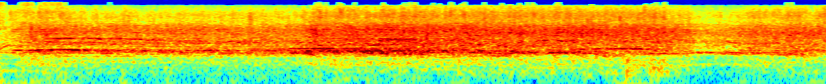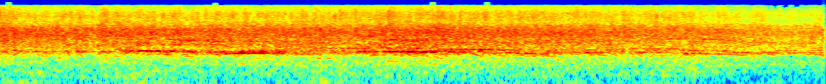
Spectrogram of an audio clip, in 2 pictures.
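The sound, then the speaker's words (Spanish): Sustained applause from a large crowd fills the whole stretch, a dense, steady wash of clapping at even loudness with no pauses and no voices on top. “Es muy bonito el aplauso, pero debería entrar una cuña en estos momentos.”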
